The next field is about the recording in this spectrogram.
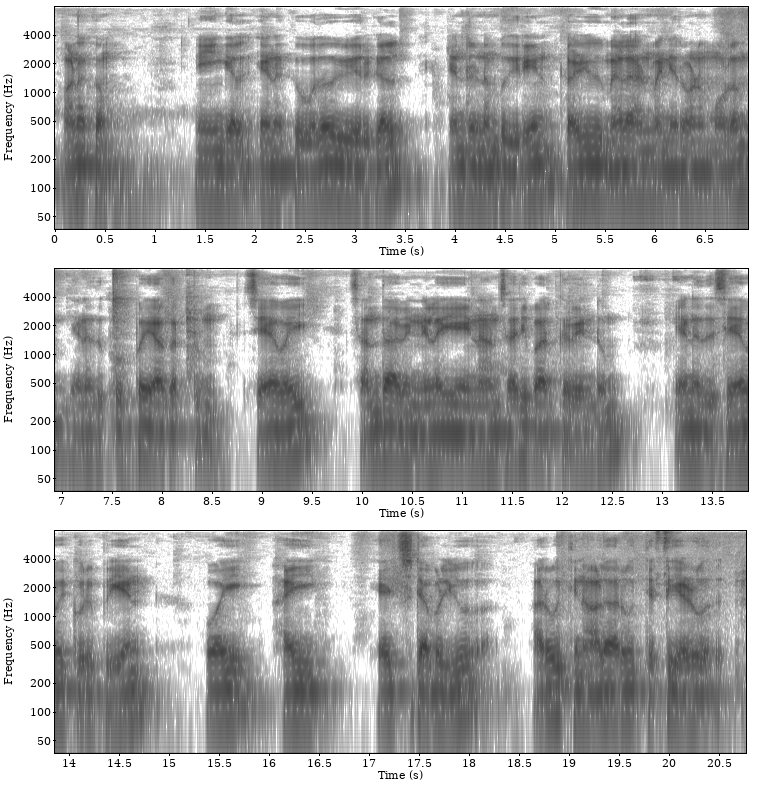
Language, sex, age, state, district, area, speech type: Tamil, male, 60+, Tamil Nadu, Viluppuram, rural, read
